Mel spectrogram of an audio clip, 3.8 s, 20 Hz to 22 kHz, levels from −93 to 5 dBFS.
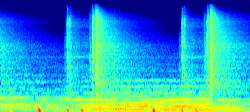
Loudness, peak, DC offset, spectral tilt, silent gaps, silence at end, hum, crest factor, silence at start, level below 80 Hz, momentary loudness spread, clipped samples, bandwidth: -24 LUFS; -4 dBFS; under 0.1%; -5 dB/octave; none; 0 s; none; 18 dB; 0 s; -32 dBFS; 8 LU; under 0.1%; 18 kHz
